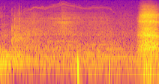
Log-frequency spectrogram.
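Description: A quiet pause with faint hiss and one small click about a second in, ending in a man's breath close to a handheld microphone just before he speaks.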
